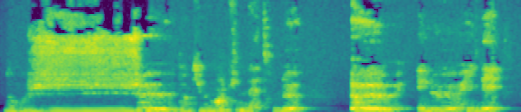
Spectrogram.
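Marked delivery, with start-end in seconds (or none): 0.3-1.8 "je" with a very long buzzing j; sounded-out syllable. Shown as a demonstration. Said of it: "on entend bien le son j et le son e". 3.5-4.1 "e" held loud and long; stretched, louder "e"; isolated sound. Shown as a demonstration. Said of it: "le son e".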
